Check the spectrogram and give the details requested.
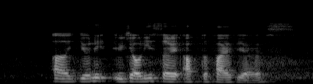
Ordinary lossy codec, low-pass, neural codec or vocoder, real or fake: none; none; none; real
